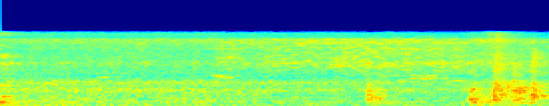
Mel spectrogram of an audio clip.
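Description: Steady background hiss of a noisy recording, with two brief faint sounds near the end.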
